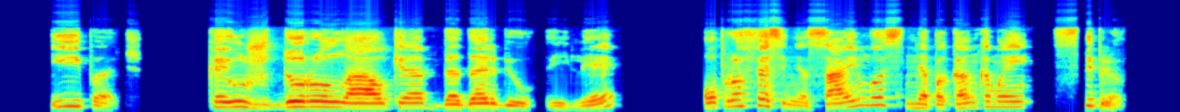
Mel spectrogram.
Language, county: Lithuanian, Kaunas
